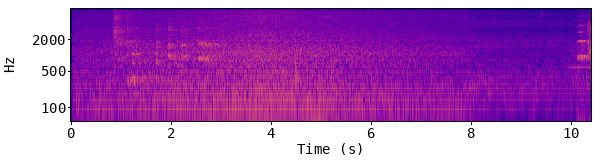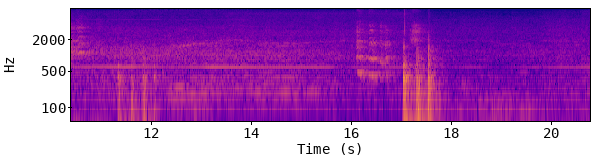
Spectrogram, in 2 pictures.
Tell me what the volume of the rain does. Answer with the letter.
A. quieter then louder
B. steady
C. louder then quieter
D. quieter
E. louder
D.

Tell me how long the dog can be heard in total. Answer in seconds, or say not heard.
not heard.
